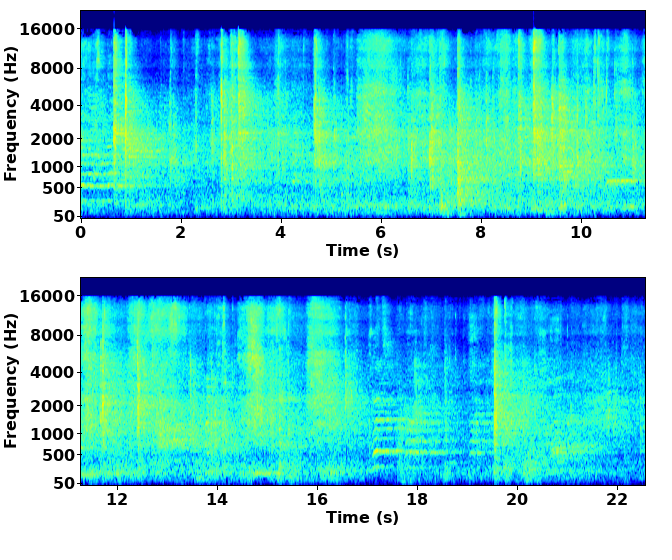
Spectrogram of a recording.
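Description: Hockey skates scrape and carve on ice in an echoing rink.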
